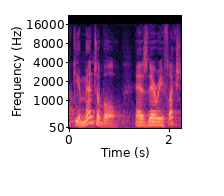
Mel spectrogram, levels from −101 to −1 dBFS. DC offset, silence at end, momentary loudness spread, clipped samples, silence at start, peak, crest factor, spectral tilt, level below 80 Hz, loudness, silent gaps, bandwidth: under 0.1%; 0 s; 7 LU; under 0.1%; 0 s; -8 dBFS; 16 dB; -6 dB/octave; -56 dBFS; -23 LUFS; none; 16 kHz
